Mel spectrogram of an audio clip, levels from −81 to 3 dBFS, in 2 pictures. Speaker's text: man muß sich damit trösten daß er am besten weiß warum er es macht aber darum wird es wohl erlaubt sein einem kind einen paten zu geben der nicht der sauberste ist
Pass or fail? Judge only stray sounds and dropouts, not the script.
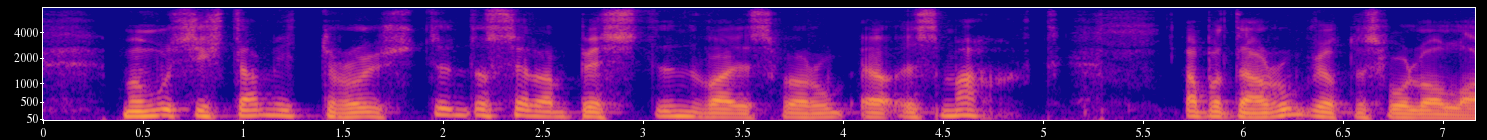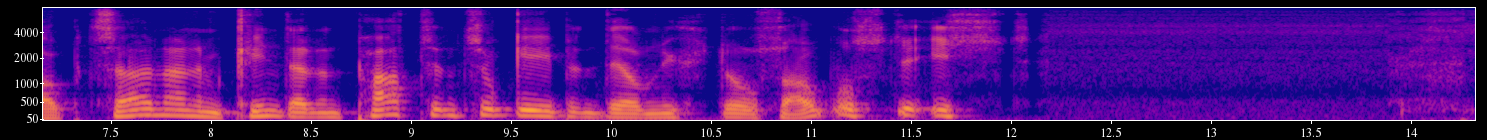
pass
